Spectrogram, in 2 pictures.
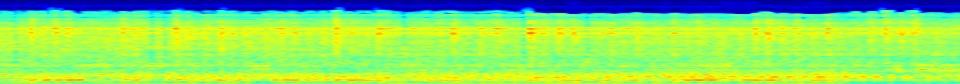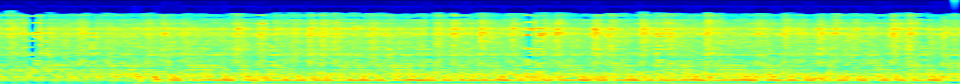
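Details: Chainsaw that would not idle, after old fuel was dumped and the air filter was modified and refitted: small two-stroke holds a steady, crisp buzz with an even firing note and no misses, so it is running normally after repair.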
